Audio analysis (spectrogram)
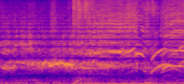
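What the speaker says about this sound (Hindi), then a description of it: "तुमने ब्रेक क्यों लगाया?" A car braking hard as its tires skid and squeal in a loud, continuous screech with a low rumble beneath, ending in rising tire chirps; no talk.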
